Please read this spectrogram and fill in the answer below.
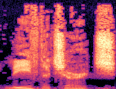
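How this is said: It is said in a creepy, eerie voice.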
